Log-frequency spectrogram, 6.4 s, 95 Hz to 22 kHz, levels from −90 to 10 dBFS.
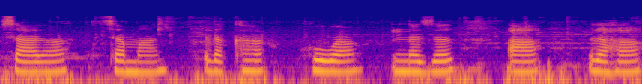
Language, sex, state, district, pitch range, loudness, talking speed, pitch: Hindi, female, Madhya Pradesh, Dhar, 205-215 Hz, -17 LUFS, 65 wpm, 210 Hz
